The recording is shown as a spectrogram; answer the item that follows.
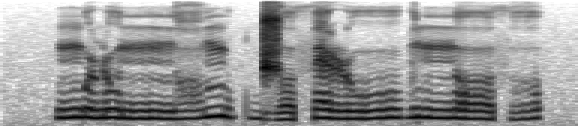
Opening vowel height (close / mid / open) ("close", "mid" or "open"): close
